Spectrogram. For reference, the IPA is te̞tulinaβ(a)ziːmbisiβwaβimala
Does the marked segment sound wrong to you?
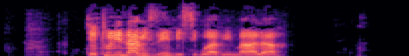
yes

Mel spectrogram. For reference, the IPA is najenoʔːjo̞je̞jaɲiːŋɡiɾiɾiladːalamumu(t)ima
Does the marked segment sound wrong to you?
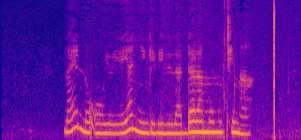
yes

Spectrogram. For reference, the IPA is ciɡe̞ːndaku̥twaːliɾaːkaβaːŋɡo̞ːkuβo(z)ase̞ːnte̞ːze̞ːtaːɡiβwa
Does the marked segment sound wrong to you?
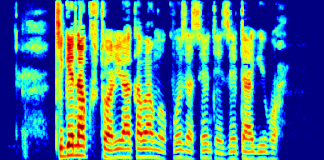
no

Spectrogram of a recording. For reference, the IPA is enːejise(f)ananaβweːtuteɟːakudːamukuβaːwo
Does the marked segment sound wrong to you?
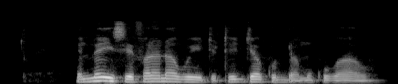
no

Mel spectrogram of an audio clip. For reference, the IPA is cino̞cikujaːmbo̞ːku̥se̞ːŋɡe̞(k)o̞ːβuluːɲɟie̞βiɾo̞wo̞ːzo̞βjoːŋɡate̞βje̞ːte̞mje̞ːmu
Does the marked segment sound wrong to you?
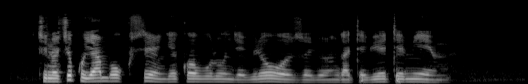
no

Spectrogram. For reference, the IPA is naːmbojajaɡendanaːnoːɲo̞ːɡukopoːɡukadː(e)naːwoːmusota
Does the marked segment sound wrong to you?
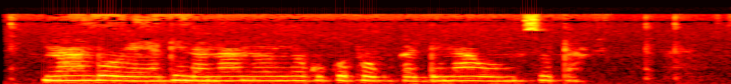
no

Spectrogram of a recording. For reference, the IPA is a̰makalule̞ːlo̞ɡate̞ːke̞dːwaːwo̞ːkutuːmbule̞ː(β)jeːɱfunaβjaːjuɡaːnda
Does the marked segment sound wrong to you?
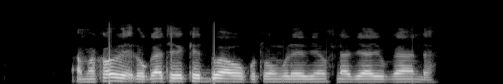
no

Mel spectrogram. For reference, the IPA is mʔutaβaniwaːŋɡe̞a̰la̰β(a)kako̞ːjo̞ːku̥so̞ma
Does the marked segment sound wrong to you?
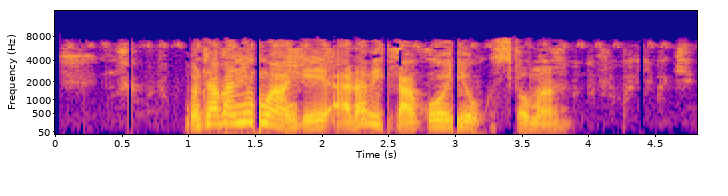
yes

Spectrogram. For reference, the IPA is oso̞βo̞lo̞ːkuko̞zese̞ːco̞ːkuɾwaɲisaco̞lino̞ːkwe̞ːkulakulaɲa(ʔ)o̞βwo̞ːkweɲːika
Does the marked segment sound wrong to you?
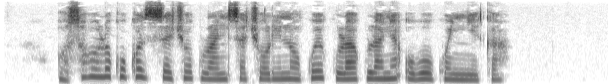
no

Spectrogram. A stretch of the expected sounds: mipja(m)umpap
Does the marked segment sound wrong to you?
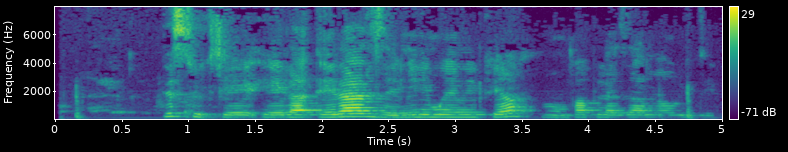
no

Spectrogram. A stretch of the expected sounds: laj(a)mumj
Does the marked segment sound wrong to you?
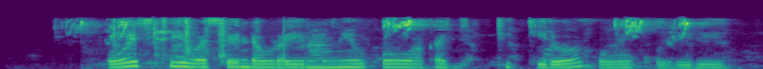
yes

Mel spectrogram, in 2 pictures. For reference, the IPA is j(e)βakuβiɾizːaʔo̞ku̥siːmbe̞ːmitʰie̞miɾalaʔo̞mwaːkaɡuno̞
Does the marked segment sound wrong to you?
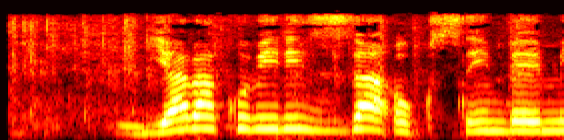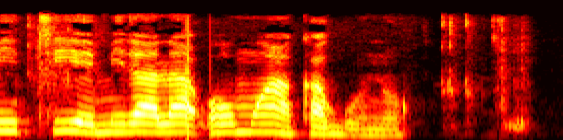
yes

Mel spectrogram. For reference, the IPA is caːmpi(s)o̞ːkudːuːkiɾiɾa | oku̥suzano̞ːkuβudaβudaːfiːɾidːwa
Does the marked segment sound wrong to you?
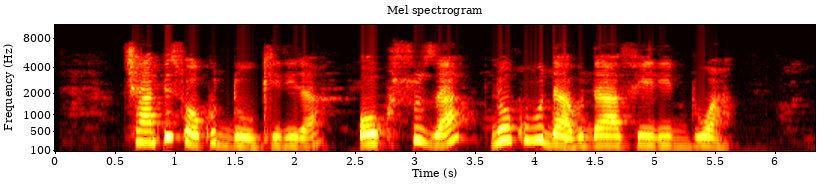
no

